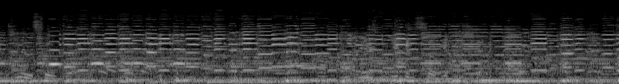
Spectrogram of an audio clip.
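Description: Old-time fiddle tune played on fiddle with acoustic guitar accompaniment: a quick-moving fiddle melody over a steady pulse of low bass notes.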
